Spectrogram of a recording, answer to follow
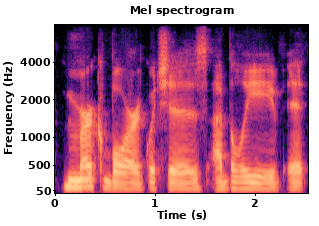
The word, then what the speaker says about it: Mörk Borg: It is Mörk Borg, and it is spelled Mörk Borg, Mork. Borg, but it's pronounced, as best I can gather, Mörk Borg, which is, I believe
